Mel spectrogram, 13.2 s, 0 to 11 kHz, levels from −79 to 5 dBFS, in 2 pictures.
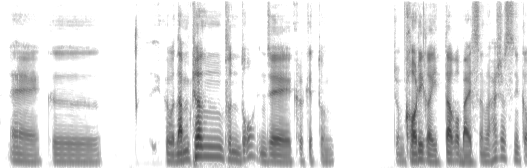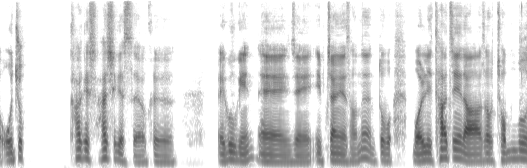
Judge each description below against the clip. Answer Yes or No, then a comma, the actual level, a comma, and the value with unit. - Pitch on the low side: Yes, very low, 95 Hz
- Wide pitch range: No, average, 4.5 semitones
